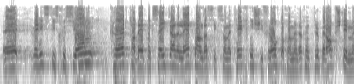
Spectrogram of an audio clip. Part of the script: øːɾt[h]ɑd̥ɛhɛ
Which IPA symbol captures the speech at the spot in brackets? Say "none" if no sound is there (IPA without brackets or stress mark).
h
